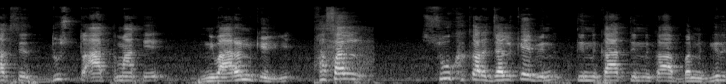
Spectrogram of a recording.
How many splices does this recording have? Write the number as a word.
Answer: one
